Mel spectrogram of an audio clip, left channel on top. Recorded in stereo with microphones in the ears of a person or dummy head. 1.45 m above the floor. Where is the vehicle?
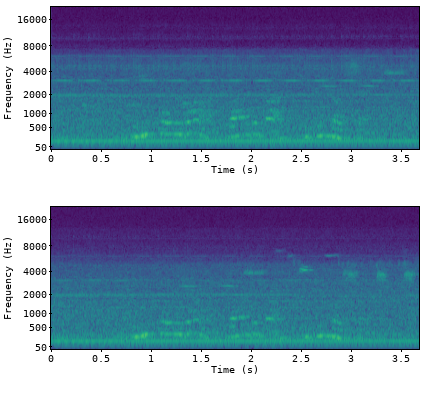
30° left (ahead or behind); by 3.7 s 35° left (ahead or behind).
